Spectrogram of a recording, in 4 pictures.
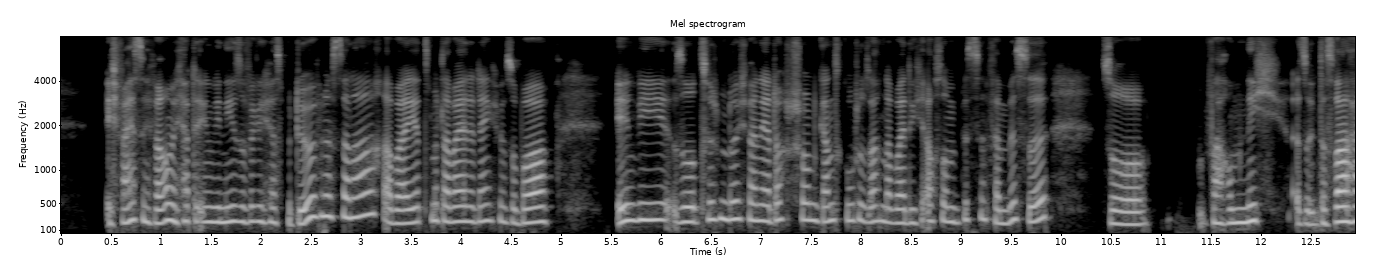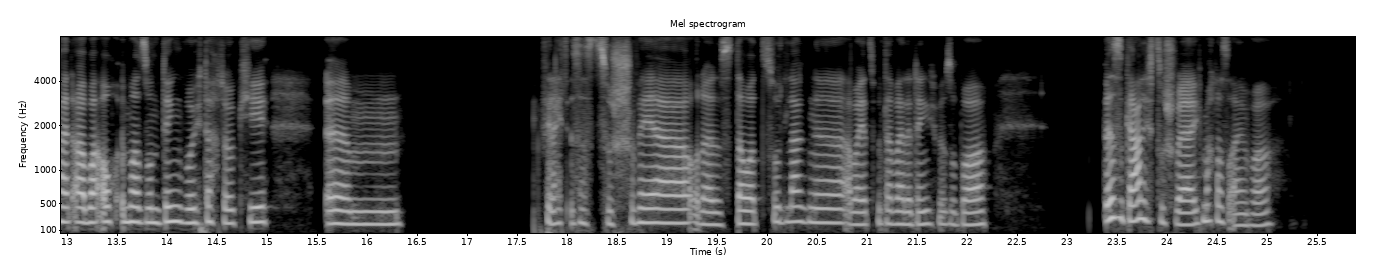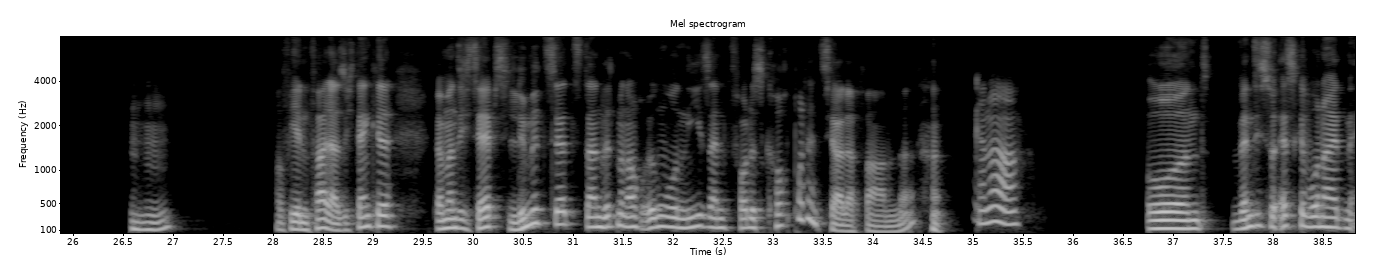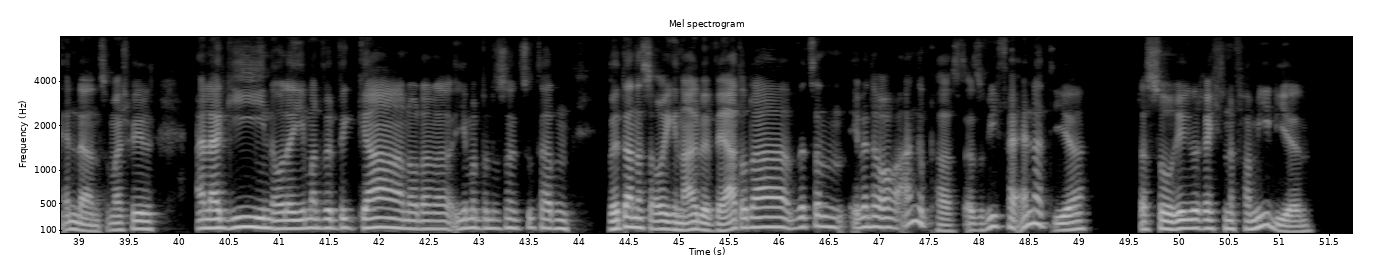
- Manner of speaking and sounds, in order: anticipating: "Kochpotenzial erfahren, ne?"; chuckle; put-on voice: "Allergien oder jemand wird vegan"
- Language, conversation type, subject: German, podcast, Wie gebt ihr Familienrezepte und Kochwissen in eurer Familie weiter?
